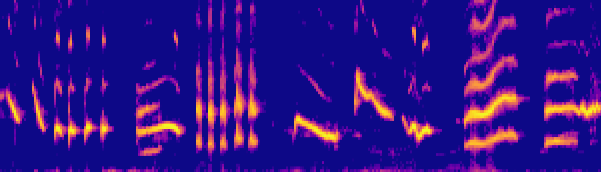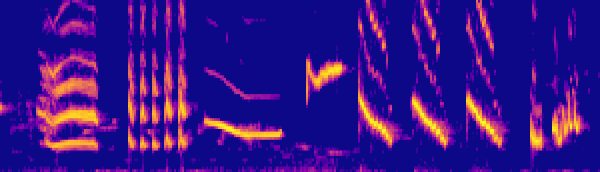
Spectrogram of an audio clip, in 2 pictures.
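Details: Asian pied starling in a long, dense 'mompa' song. Rapid chattering notes mix with looping and falling whistles and sharp rising and falling sweeps, sung almost without pause.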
